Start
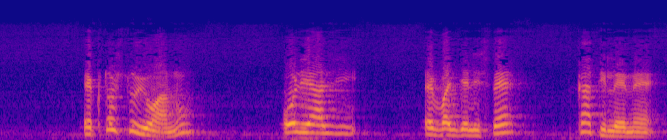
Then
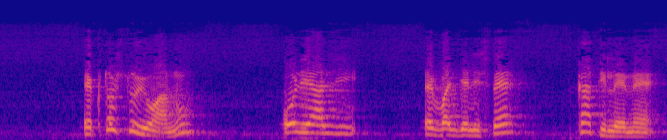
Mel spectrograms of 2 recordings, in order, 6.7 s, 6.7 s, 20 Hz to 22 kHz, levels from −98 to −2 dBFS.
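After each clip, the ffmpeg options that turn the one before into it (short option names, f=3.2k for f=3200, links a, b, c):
-af "lowshelf=f=480:g=-7,acompressor=threshold=-31dB:ratio=2"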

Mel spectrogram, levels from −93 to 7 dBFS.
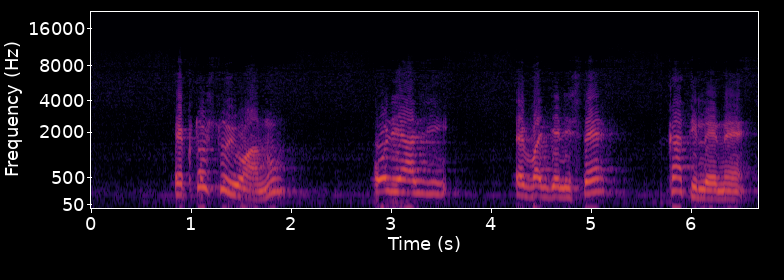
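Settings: -af "asoftclip=type=tanh:threshold=-27.5dB,volume=-2dB"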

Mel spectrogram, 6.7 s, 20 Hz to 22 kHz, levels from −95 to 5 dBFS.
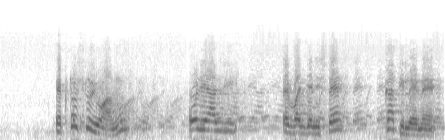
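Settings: -filter_complex "[0:a]asplit=7[a][b][c][d][e][f][g];[b]adelay=356,afreqshift=32,volume=-16.5dB[h];[c]adelay=712,afreqshift=64,volume=-20.9dB[i];[d]adelay=1068,afreqshift=96,volume=-25.4dB[j];[e]adelay=1424,afreqshift=128,volume=-29.8dB[k];[f]adelay=1780,afreqshift=160,volume=-34.2dB[l];[g]adelay=2136,afreqshift=192,volume=-38.7dB[m];[a][h][i][j][k][l][m]amix=inputs=7:normalize=0" -ar 48000 -c:a libopus -b:a 16k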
